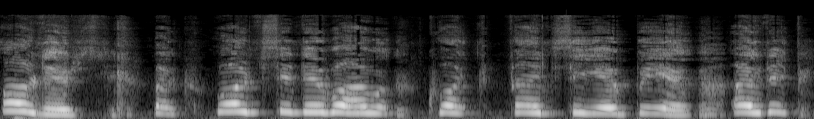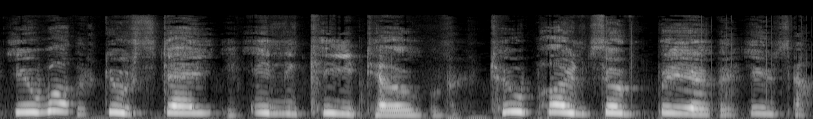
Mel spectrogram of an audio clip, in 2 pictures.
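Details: Dysarthric speech from cerebral palsy in an adult male speaking about his own condition, heavily distorted, about two weeks into trying a keto diet to see its effect on his cerebral palsy.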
